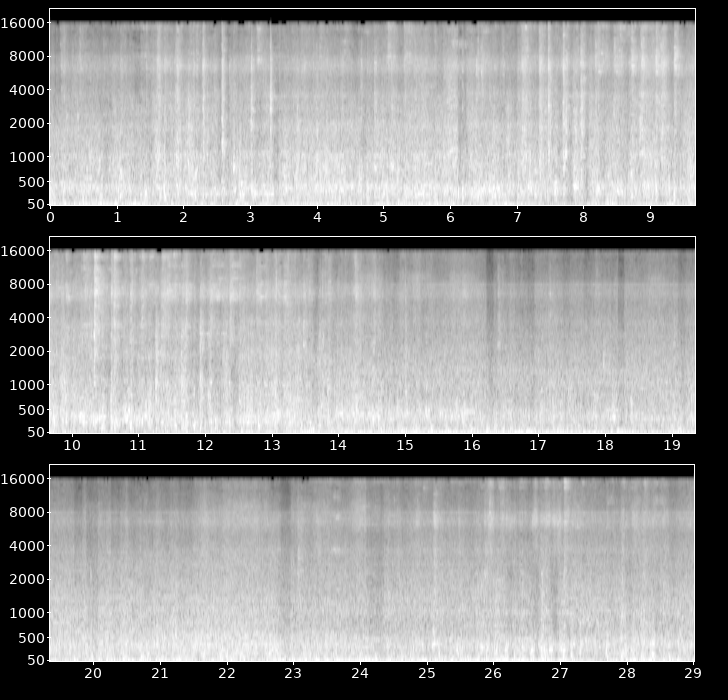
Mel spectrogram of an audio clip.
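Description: Mumbai suburban EMU local train running along the line, heard from its open doorway: a steady rumble of wheels on rail, with frequent clicks and clatter as the wheels cross rail joints.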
